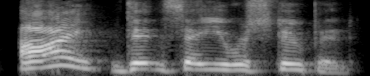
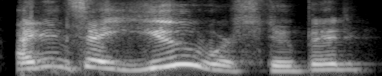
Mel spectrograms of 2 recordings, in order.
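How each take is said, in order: First: The stress falls on the word I. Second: The stress falls on the word you. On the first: Someone else said it. "Your brother did" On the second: It was said about a different person. "I said your brother was"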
